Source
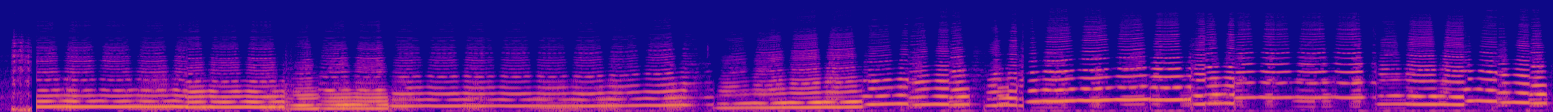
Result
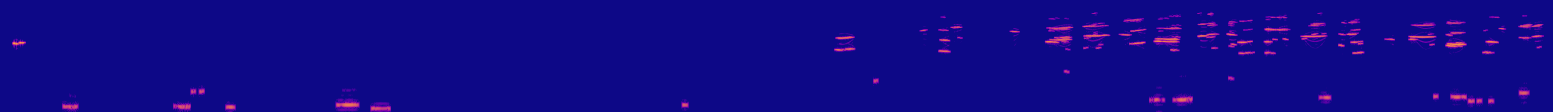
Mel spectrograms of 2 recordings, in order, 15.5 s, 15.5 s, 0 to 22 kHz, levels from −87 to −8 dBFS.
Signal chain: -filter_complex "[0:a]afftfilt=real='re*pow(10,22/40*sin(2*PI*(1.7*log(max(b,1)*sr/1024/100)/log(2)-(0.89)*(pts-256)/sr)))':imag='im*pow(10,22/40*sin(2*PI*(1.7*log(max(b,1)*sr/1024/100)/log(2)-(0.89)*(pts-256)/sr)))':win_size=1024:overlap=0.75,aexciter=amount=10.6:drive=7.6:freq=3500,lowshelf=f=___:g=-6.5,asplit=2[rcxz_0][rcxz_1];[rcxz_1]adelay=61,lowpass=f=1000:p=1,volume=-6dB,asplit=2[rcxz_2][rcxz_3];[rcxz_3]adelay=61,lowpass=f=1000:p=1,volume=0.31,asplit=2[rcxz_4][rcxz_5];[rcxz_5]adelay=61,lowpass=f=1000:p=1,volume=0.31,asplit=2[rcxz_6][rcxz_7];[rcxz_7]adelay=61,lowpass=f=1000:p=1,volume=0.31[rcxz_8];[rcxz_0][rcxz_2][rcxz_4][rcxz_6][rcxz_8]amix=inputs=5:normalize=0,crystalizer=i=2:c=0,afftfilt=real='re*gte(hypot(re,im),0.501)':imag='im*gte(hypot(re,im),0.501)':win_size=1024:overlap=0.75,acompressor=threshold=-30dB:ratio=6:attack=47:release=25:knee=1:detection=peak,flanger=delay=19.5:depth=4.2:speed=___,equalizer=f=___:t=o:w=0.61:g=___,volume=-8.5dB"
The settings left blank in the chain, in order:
270, 1.8, 4400, 14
